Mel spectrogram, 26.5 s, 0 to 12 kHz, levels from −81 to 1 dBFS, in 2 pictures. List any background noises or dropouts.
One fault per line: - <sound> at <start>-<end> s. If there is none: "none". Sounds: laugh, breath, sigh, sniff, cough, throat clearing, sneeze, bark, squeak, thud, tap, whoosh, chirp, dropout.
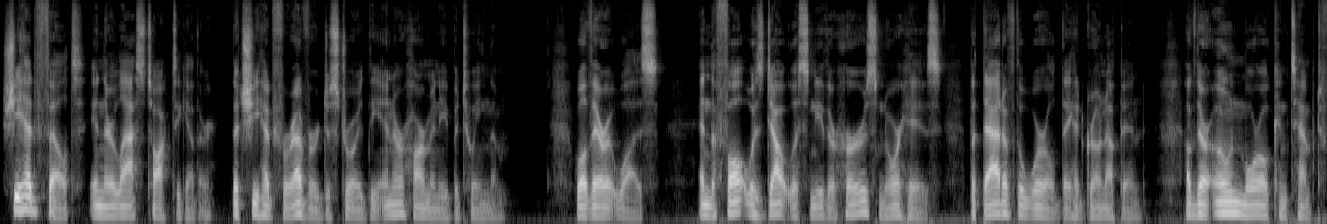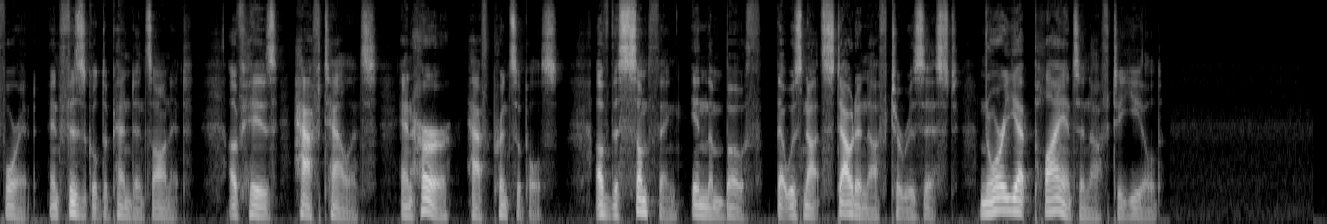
none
